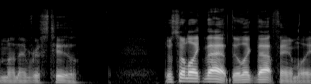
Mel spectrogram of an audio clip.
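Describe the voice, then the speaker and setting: A man talking at a very fast pace, dry and close with no echo, in a very clean recording with a silent background. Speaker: art vlogger. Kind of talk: casual voiceover commentary. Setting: home voiceover recording. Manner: monotone.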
